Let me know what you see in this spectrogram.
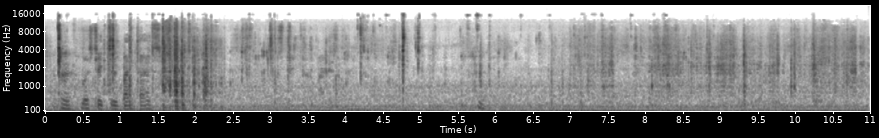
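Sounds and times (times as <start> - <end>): low hum inside car: 0.0 - 11.0
biting and chewing sandwich: 2.4 - 11.0.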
